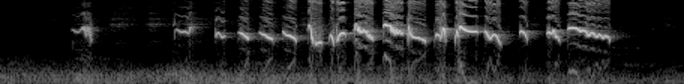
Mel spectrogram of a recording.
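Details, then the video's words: Lombok white-eye singing a rapid, bright twittering phrase of short high notes, each slurred downward, speeding up into a dense, loud run before stopping abruptly; quiet background. "Kecial lombok"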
